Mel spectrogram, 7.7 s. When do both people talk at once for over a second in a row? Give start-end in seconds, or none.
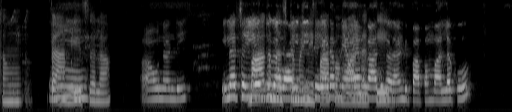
3.8-5.8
